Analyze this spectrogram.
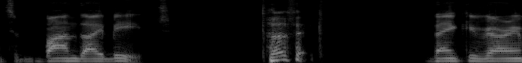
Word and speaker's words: Bondi: But So I wanna, so it's Bondi Beach.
